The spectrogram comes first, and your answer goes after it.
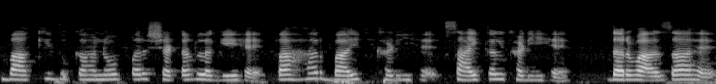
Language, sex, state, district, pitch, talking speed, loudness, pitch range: Hindi, female, Chhattisgarh, Balrampur, 220 Hz, 125 wpm, -20 LUFS, 210-235 Hz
